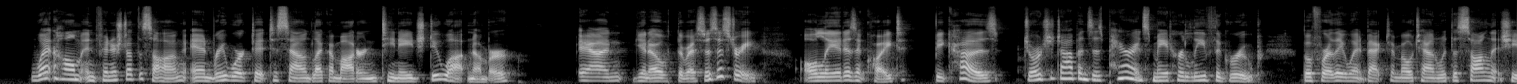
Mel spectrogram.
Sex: female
